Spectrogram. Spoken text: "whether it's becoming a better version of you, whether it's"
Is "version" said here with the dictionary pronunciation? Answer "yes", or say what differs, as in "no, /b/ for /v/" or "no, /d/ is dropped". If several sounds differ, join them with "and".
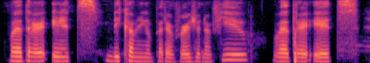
yes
